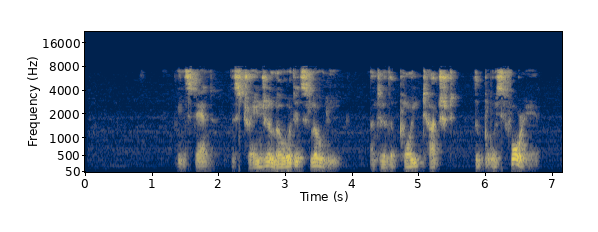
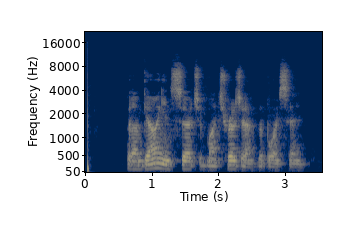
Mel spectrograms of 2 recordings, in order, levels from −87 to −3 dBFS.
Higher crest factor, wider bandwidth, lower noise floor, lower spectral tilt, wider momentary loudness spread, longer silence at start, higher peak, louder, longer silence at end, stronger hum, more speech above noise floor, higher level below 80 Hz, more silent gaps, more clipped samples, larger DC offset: about the same, 18 dB vs 18 dB; second, 8.4 kHz vs 11 kHz; second, -64 dBFS vs -81 dBFS; second, -1 dB/octave vs -3 dB/octave; first, 17 LU vs 10 LU; first, 1.4 s vs 0.65 s; first, -2 dBFS vs -18 dBFS; first, -16 LUFS vs -35 LUFS; first, 0.4 s vs 0.25 s; neither; about the same, 46 dB vs 46 dB; first, -62 dBFS vs -68 dBFS; neither; neither; neither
